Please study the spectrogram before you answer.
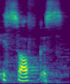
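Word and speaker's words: oesophagus: इसी तरह से हमने ओ ई को देखा और हमने कहा हम इसमें ओ को प्रोनाउंस नहीं करेंगे, हम इसका सिलेबल स्टार्ट करेंगे एसोफगस, एडिमा।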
